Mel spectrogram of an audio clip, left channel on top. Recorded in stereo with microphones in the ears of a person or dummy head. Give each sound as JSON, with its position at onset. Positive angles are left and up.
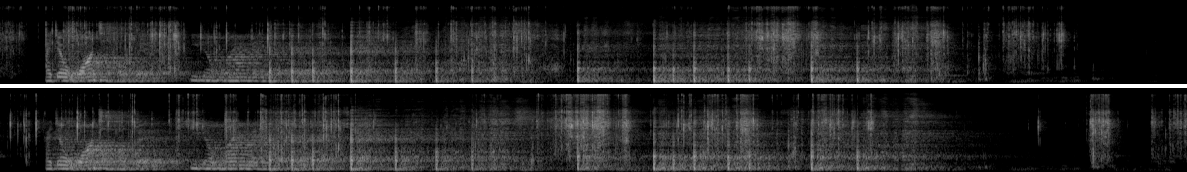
{"t": 0.5, "sound": "a woman speaking", "side_deg": 55, "distance_m": 1.0}
{"t": 2.7, "sound": "writing", "side_deg": 5, "distance_m": 0.7}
